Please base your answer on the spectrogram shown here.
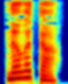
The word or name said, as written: ನಿವಾತ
